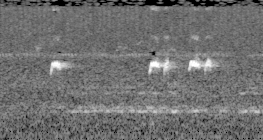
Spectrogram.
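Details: A male Oriental magpie-robin gives three short, bright whistled notes at uneven intervals, over a faint steady low hum.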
